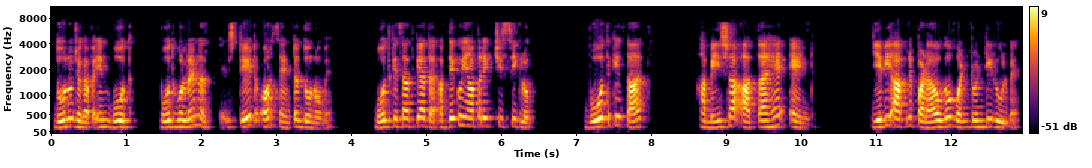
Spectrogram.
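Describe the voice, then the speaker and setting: A man's voice: high voice, a little slow, phone-quality sound. A man teaching an exam-prep English grammar lesson, explaining step by step and quizzing his viewers with rhetorical questions.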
